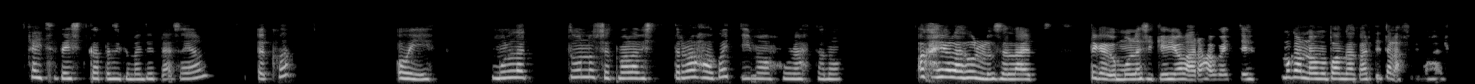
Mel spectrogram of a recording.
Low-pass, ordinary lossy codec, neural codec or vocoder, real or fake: 7.2 kHz; none; none; real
